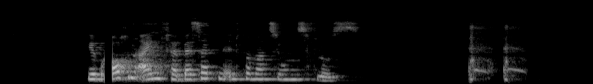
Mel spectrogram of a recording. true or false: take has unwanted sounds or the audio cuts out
true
